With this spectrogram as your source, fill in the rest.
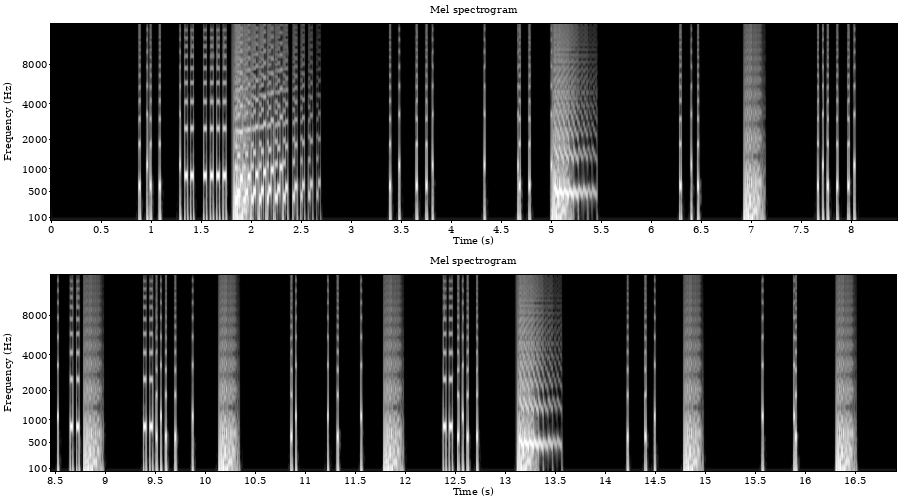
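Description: Short electronic game blips and beeps sound in quick bursts.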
